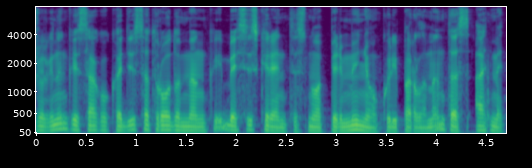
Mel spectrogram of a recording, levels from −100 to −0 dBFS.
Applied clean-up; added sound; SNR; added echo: none; none; none; none.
